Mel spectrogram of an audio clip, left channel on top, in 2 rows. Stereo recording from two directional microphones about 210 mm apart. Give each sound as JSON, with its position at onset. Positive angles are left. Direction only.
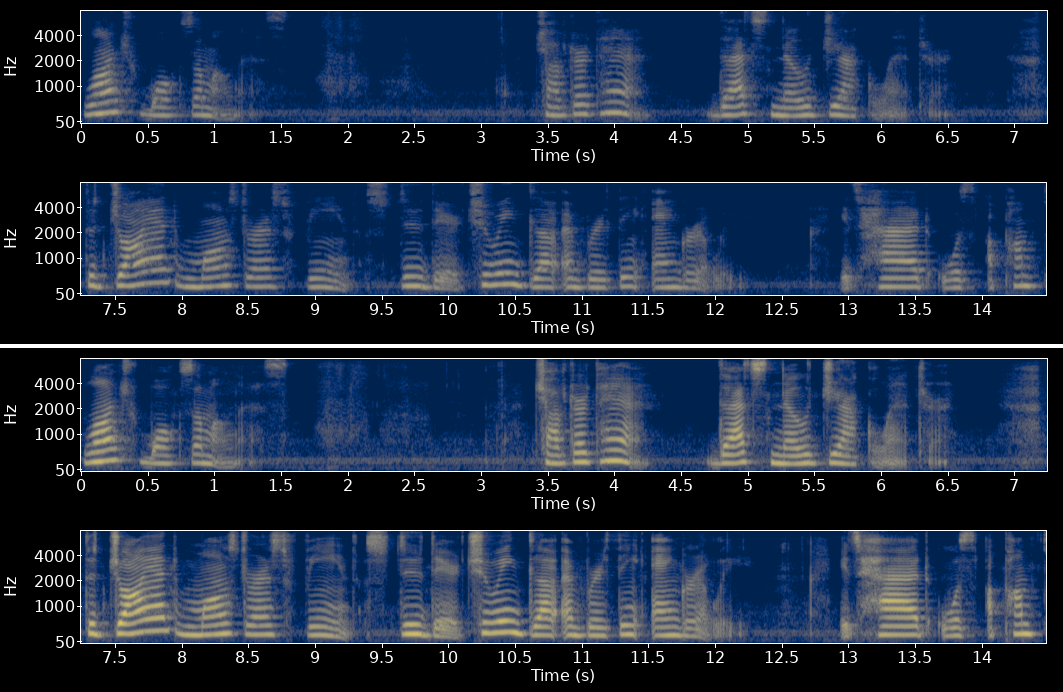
{"t": 0.0, "sound": "speech", "side_deg": -25}
{"t": 3.3, "sound": "speech", "side_deg": -35}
